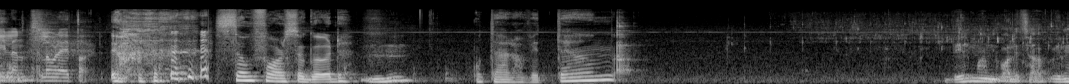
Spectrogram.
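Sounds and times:
speech: 0.0 - 4.2, 4.8 - 6.4, 9.5 - 10.6
laughter: 1.1 - 2.2
liquid pouring from a bottle into a glass: 7.3 - 10.6.

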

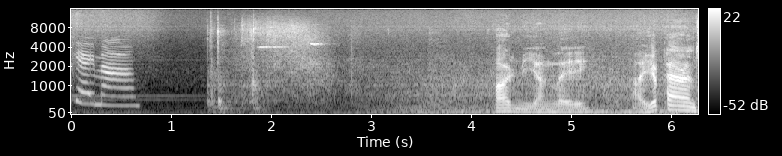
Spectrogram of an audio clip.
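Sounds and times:
door opening with a mechanical clunk and sliding hiss: 1.4 - 3.9
speech: 4.2 - 6.2.

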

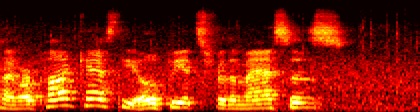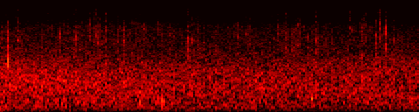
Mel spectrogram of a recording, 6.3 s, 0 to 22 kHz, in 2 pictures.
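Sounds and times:
speech: 0.0 - 2.8
droplets spattering and pattering: 0.0 - 6.2
heavy rain: 0.0 - 6.2.

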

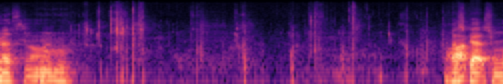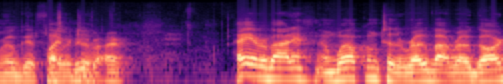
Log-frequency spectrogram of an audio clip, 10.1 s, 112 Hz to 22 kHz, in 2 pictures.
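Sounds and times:
speech: 0.0 - 1.0, 4.4 - 6.4, 7.4 - 10.0
crisp crunchy bites into fresh homegrown romaine lettuce: 0.7 - 4.4.

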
